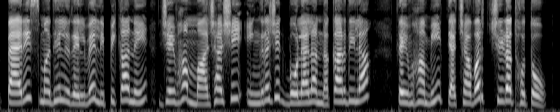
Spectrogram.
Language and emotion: Marathi, angry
